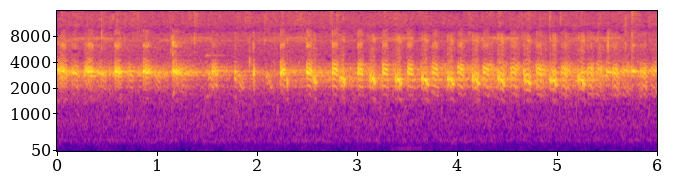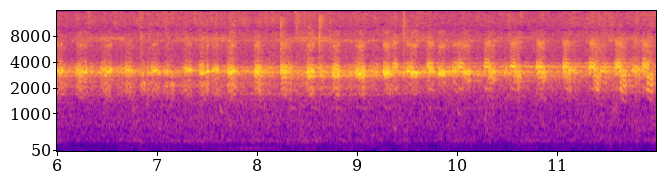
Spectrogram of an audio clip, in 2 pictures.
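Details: Frogs keep up a loud, high trilling chorus during rain, a steady stream of rapid pulses with brief swells, set against a low steady hiss.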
